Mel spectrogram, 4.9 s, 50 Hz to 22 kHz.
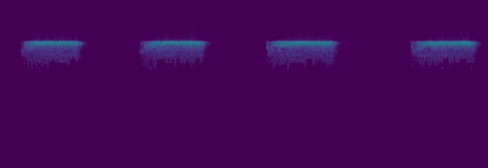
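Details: High, dry buzzing song of the katydid 우리여치, National Institute of Biological Resources, 2020: four even rasping bursts of roughly 0.7 seconds, spaced a little over a second apart, in complete quiet.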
